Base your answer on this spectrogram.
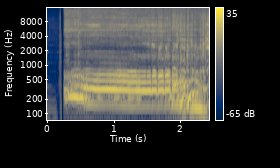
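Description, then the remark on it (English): A single loud lion roar bursts in after a brief silence and holds for about two seconds, deep and rumbling with a rough, growling edge as it trails off. “This is the so-called fight-or-flight reaction, the same response activated by our ancestors' autonomic nervous system when they met a lion in the savannah.”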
